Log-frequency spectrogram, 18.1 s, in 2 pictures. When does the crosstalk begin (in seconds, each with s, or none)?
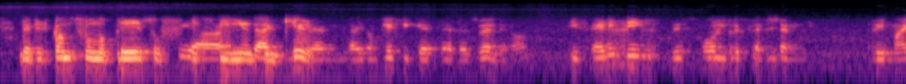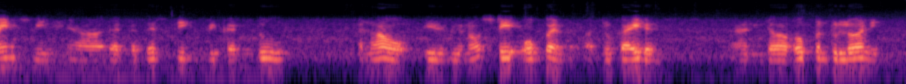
1.9 s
